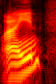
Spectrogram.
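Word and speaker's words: عين: Ulang lagi, pastikan ketika teman-teman melafalkan huruf ain dari tengah tenggorokan teman-teman sekalian, ya, dari sini ya jalurnya itu mengikuti jalur garis biru putus-putus. Tengah tenggorokan, rongga mulut, ke luar mulut. Sehingga bunyinya seperti ini. A, I, au, ba. A, I, au. Itu adalah pelafalan huruf ain yang insya Allah lebih sempurna.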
